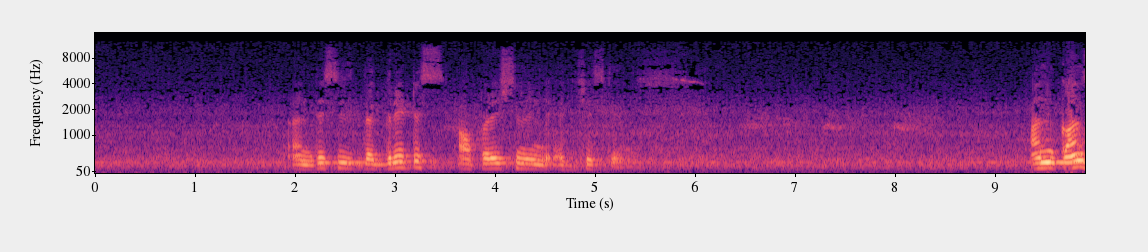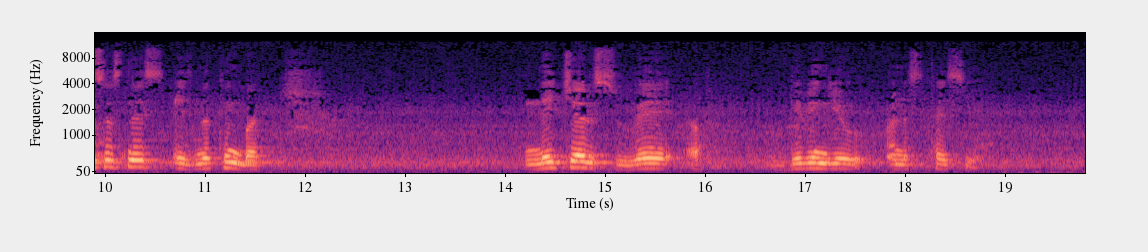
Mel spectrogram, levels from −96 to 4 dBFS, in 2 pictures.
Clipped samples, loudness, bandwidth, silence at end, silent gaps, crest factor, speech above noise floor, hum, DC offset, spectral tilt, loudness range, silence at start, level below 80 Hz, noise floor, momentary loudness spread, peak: under 0.1%; -18 LUFS; 11 kHz; 0 s; none; 18 dB; 22 dB; none; under 0.1%; -7 dB/octave; 16 LU; 0 s; -60 dBFS; -39 dBFS; 24 LU; -2 dBFS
